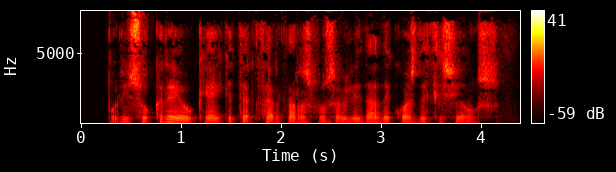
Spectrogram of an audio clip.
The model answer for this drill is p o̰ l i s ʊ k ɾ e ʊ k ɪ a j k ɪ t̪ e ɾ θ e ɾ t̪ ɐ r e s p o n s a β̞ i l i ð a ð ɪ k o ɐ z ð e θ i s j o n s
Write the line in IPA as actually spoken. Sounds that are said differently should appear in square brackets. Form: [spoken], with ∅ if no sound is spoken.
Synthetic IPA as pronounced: p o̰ [ɾ] i s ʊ k ɾ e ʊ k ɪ a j k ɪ t̪ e ɾ θ [ɛ] ɾ t̪ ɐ r e s p o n s a β̞ i l i ð a ð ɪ k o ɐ z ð e θ i s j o [ŋ] s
